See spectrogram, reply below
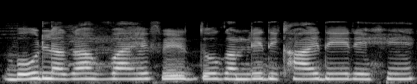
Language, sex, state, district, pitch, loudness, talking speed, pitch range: Hindi, female, Uttar Pradesh, Lucknow, 250 Hz, -14 LUFS, 160 wpm, 245-255 Hz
